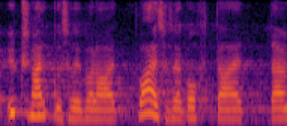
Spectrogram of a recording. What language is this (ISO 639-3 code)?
est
